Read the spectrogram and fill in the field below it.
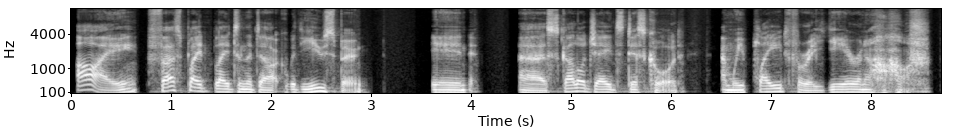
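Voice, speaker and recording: British man, low register, relaxed podcast chat among castmates, very dry recording. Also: slow, no echo. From Britain. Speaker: podcast cast member, actor and producer. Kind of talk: casual podcast round-table chat.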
